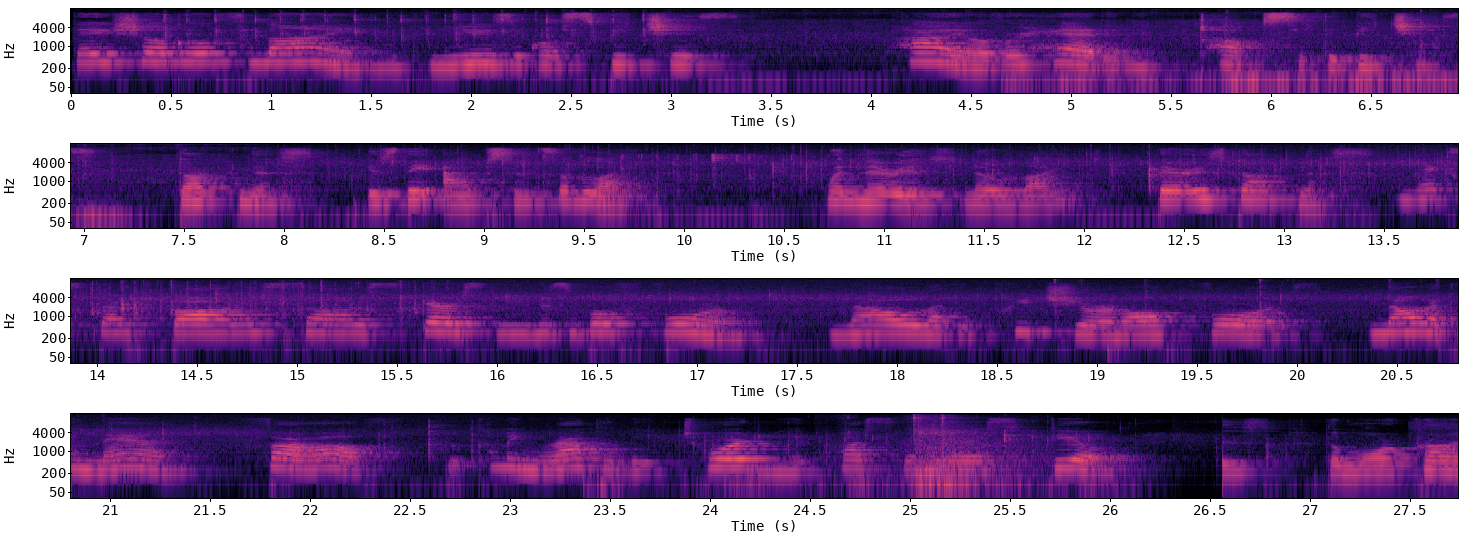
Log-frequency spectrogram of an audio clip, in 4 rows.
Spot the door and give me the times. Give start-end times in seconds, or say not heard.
24.5-25.8.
